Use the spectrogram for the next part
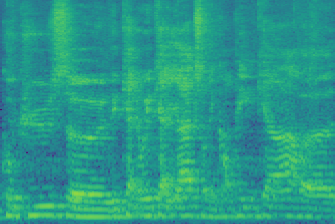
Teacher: je prends la plosive la plus profonde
